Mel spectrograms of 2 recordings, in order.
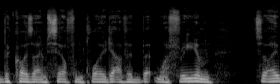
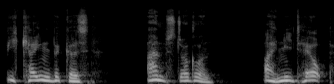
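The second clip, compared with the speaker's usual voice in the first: choked up; 5 semitones higher, 4 dB louder than usual. Real, not acted. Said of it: "I'm breaking up here".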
